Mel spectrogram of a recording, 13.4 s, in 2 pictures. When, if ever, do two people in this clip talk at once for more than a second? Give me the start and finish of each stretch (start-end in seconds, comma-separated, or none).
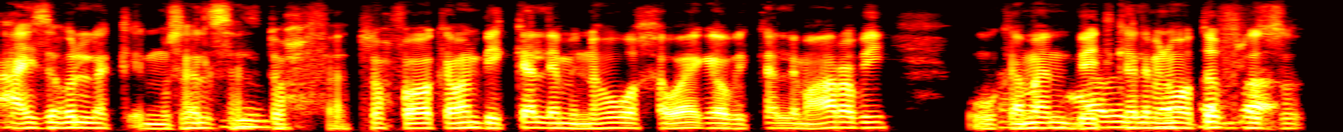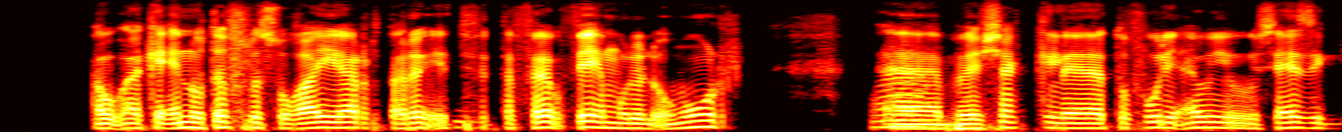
5.0-6.4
